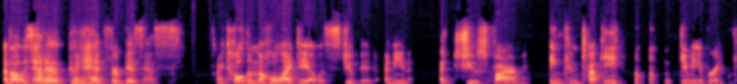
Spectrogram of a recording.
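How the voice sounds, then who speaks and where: A woman's voice: fairly low pitch, sing-song, normal speed. A woman playing a breezy, evasive, self-serving friend in an offhand, casual play reading. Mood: defensive. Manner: offhand, giggly, hedging. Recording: dull lo-fi recording.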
